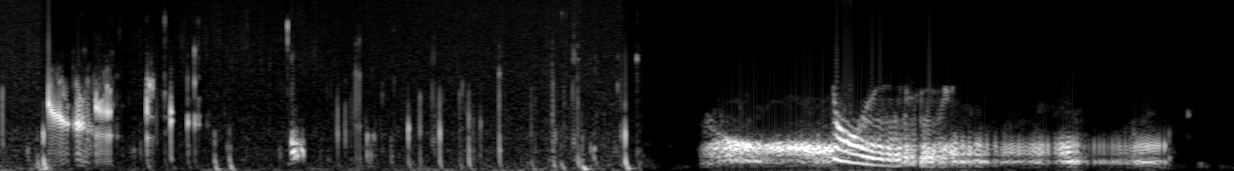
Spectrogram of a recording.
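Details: Stomach growling (borborygmi): scattered soft gurgles and clicks, then a long loud rumbling growl with rising and falling pitch.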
